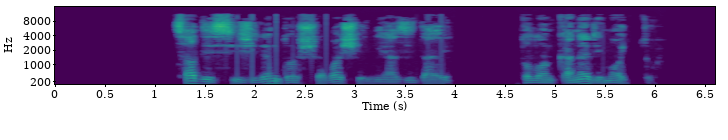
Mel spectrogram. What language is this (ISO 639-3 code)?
lzz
